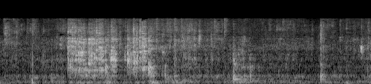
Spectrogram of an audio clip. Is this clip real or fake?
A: real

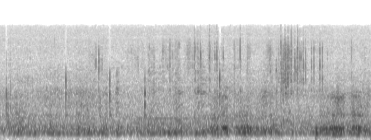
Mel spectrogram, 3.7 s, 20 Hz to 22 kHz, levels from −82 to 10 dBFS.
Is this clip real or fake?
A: real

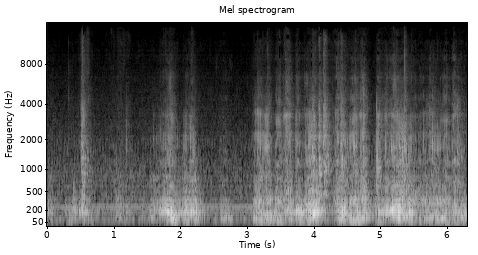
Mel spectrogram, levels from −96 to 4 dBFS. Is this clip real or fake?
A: fake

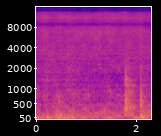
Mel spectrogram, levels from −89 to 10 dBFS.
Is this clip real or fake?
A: fake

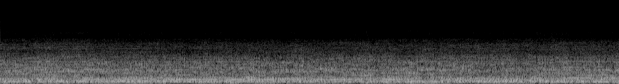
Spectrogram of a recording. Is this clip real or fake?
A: fake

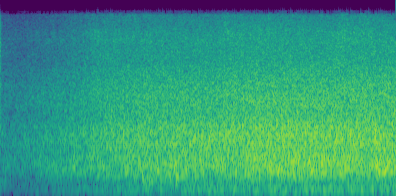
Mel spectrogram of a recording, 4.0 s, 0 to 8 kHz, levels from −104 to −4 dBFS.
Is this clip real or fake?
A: real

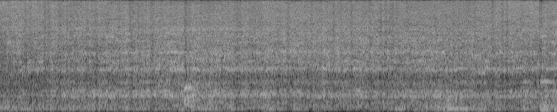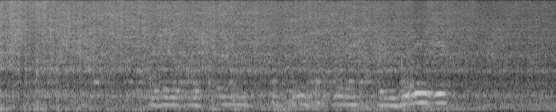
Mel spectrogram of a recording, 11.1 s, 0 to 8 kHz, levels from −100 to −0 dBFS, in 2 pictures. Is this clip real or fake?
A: fake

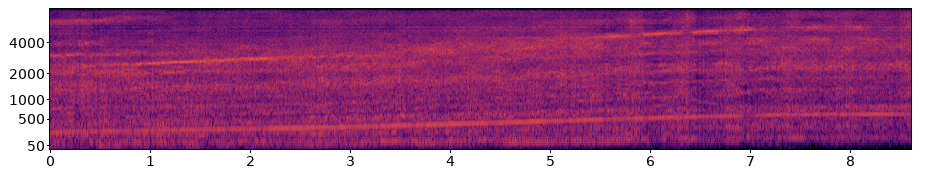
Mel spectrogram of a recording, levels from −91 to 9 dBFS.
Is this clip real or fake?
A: fake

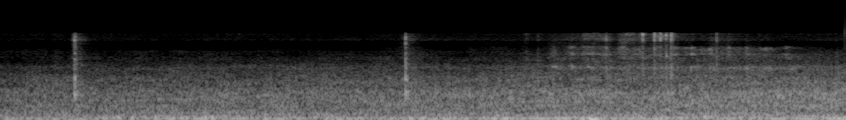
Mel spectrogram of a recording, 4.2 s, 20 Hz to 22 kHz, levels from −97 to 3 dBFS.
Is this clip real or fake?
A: fake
